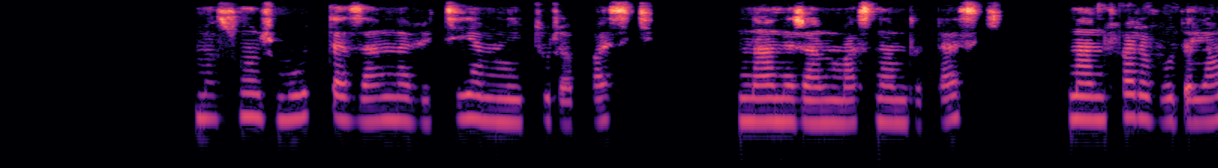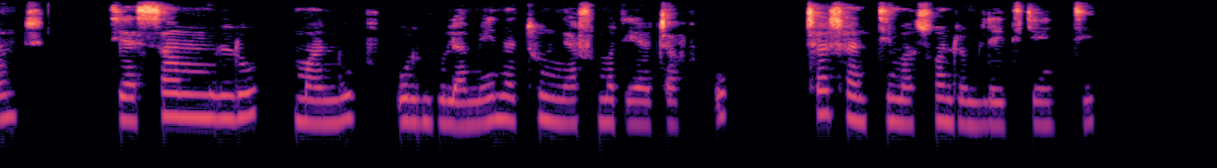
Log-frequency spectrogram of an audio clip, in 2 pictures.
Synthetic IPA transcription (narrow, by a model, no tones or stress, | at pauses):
masɔ̃ɳɖ͡ʐumut̪t̪azaninavet̪ʰiaminit̪uɾapasi̥kʲə̥ | nanazanimasinand̪ad̪asi̥kʲə̥ | nanifaɾavud̪alaniʈ͡ʂə̥ | d̪̥iəsamimilupu̥manupu̥b̥ulumbulamenət̪ʰunniafəmiɾeaʈ͡ʂavu̥ku | ʈ͡ʂaʃanit̪imasɔɳɖ͡ʐumiled̪i̥kʲant̪i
